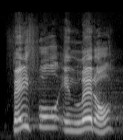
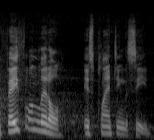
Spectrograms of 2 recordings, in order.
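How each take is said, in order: First: Slow, high, very loud declaration; loud proclamation. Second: Said in the usual way. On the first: Real, not acted. Preacher proclaiming the key point to write down, loud and slow. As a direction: belt out each word slowly.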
